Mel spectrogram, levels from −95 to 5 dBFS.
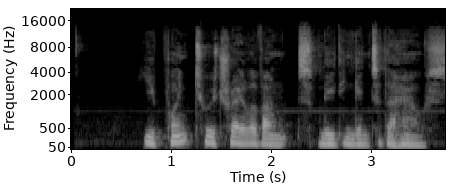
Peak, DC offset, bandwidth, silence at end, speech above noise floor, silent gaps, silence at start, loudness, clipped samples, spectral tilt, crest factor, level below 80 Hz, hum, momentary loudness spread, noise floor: -20 dBFS; under 0.1%; 15 kHz; 0 s; 41 dB; none; 0.75 s; -39 LUFS; under 0.1%; -4 dB/octave; 20 dB; -72 dBFS; none; 6 LU; -80 dBFS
